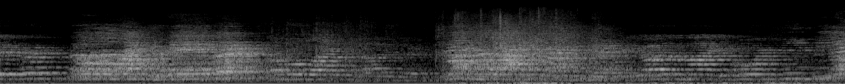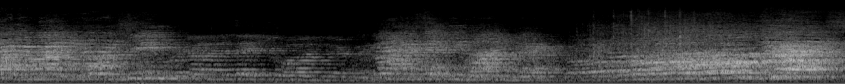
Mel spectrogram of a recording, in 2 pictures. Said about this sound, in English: Come on, Orange Team, let's get you a cheer. Ready? Get your team cheering. Here we go. Let's hear it, Orange.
